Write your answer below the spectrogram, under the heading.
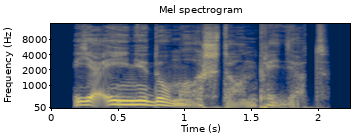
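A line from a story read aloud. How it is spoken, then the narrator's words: Brisk, peremptory tone. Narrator (Russian): продолжала Арманда все тем же бодрым безапелляционным тоном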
